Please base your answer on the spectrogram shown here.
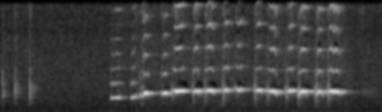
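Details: Cockatiel kept as a pet gives a long whistled phrase that rises at first, then holds a clear, evenly pulsed tone for about three seconds before fading, after a few brief chirps.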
